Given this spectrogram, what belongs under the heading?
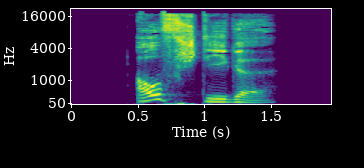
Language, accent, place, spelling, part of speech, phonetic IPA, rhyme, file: German, Germany, Berlin, aufstiege, verb, [ˈaʊ̯fˌʃtiːɡə], -aʊ̯fʃtiːɡə, De-aufstiege.ogg
- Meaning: first/third-person singular dependent subjunctive II of aufsteigen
